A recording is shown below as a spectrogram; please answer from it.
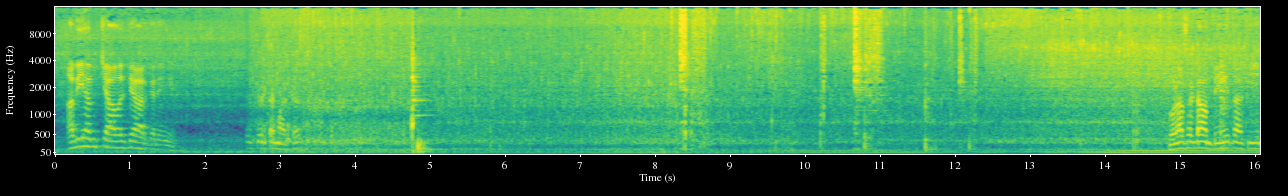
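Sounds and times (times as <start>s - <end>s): food sizzling in hot oil: 0.0s - 16.0s
metal spatula scraping pot: 8.3s - 8.8s, 9.4s - 12.4s.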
